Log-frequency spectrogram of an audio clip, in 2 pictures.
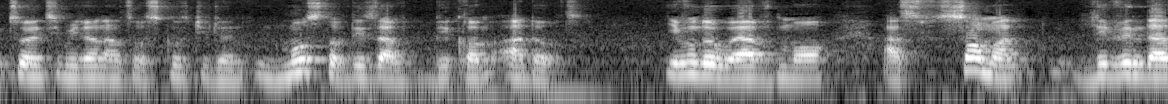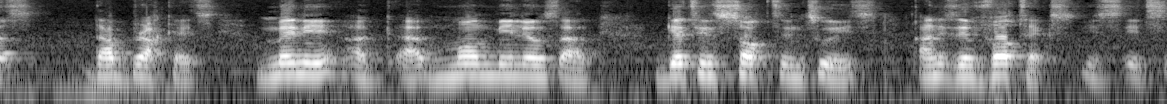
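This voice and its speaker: Male commentator, mid-pitched, forceful and methodical, faint noise behind. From Nigeria. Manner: emphatic, lists numbered points, frequent "you know". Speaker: political commentator. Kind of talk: opinion commentary.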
